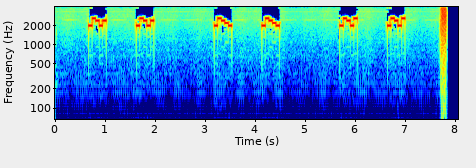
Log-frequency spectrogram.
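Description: Five-tone selective call (ZVEI), heard as quick runs of five tones, tones of about 70 ms. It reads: 88080 88080 88098 88098 88088 88088
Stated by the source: ZVEI five-tone selective call received by SDR.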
